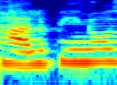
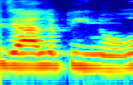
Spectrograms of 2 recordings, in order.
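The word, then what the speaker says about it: jalapeño: Whenever you go out, you want some jalapenos on your pizza or salad or something else, don't say jalapeno. Okay? It's jalapeno.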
